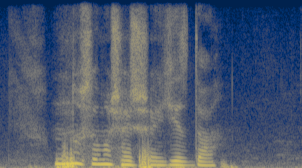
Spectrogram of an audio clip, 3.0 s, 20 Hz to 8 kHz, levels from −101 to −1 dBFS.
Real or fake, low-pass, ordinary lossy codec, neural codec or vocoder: real; none; none; none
